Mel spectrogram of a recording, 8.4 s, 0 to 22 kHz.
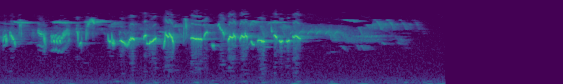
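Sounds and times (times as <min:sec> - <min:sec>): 
Eurasian blackcap singing a rapid run of varied warbling notes: 0:00.0 - 0:06.4.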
